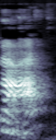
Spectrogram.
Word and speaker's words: knee: আমাদের উল্টাপাল্টা অনেক কিছু মাথায় আসতে পারে, কিন্তু না, আমরা আজকে সঠিকটা শিখব। এখানে কে এন E double E মানে হচ্ছে নি।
